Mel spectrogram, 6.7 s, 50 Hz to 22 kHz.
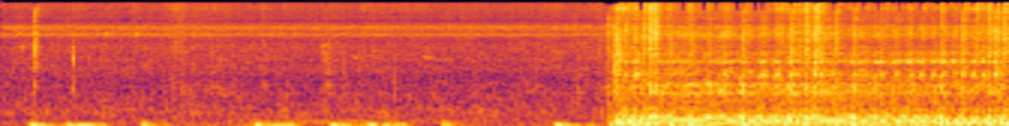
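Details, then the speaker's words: Yamaha RX-King two-stroke motorcycle started after topping up two-stroke (side) oil: a few uneven pops and thumps, then a steady, even buzzing idle with no misfires; engine said to run smoother after oil refill; normal running. "Nah, setelah kita mengisi oli samping, motor 2 tak ini atau Yamaha Air Racing akan suara mesinnya itu akan menjadi lebih halus dan aromanya agak enak."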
